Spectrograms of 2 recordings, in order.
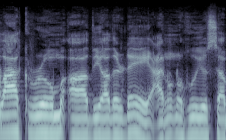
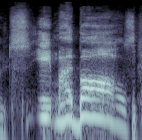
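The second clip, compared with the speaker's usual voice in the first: higher and very slow, stretched insult; drawn-out mock yell; 10 semitones higher, slower than usual. Shouting a prank into a teammate's voice text, drawn-out. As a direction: holler it long for the mic to catch. Yelling into friend's talk-to-text.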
